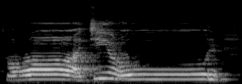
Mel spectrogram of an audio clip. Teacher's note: را کو پور پڑھیں گے، اس کے اوپر زبر ہے اور کھڑا زبر ہے، تھوڑا سا کھینچ کے پڑھیں گے، اور او میں واو ساکن اس سے پہلے پیش واو مدہ ہے، راجعون۔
